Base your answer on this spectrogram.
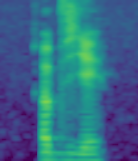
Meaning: to obviate
- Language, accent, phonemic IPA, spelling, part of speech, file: French, France, /ɔb.vje/, obvier, verb, LL-Q150 (fra)-obvier.wav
